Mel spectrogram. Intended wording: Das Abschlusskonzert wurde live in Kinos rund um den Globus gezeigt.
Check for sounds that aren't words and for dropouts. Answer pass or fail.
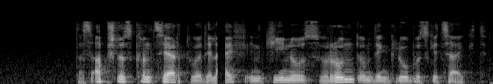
fail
